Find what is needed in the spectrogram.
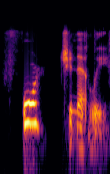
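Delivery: fortunately with FOR high and punched; teacher's demo of FOR-tunately; stress on first syllable. Shown as a demonstration. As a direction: jump up on FOR in fortunately. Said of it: "that's on the first sound or syllable".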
